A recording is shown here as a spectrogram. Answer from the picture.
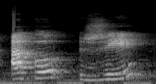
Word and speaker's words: Apogée: The first syllable is going to be apo, very simple, apo, kind of simple, same in English. APOGÉE. And then here, as you can see, there are 2 E's. The first one has an accent. It's an accent aigu and it's pronounced E.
